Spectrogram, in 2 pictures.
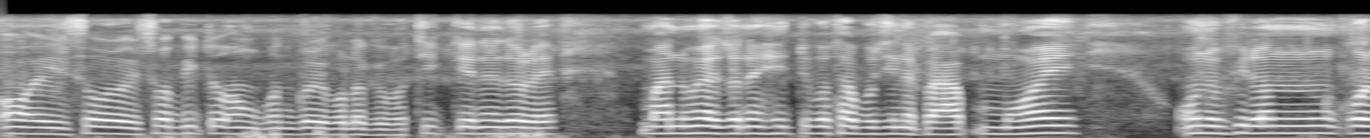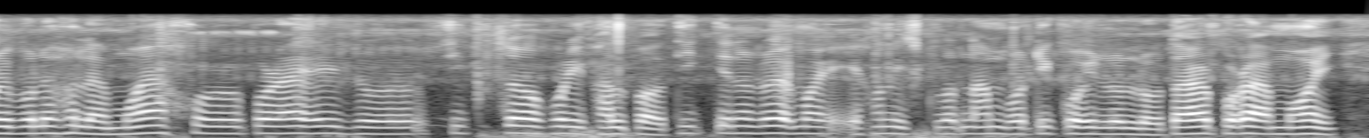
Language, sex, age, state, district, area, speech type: Assamese, male, 30-45, Assam, Darrang, rural, spontaneous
